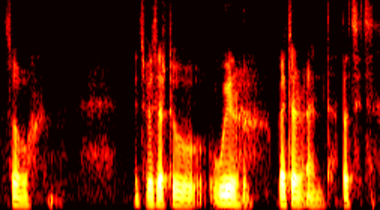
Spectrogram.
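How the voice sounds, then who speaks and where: A man in his thirties from Algeria, chatting casually on a livestream, reading out and thanking viewers' comments in halting speech. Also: low voice, steady tone, mellow. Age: 30s. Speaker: livestream host. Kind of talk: casual live-stream chat.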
